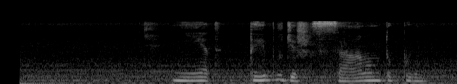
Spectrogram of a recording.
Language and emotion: Russian, angry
